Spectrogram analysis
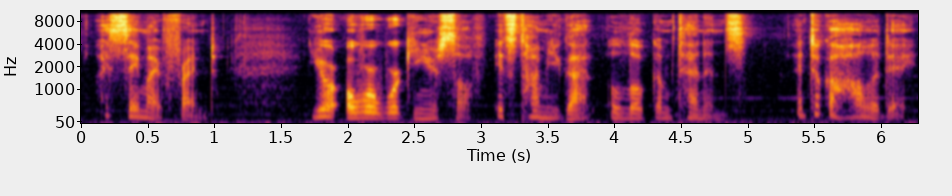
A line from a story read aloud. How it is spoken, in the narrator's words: burst into a hearty laugh, he exclaimed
